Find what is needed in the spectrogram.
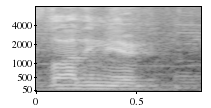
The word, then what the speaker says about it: Vladimir: Yes, Vladimir.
